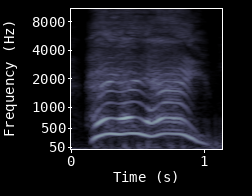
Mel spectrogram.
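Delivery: high, loud shout to stop a car; worker shouting. Retold or imitated. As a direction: yell at the speeding driver. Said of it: "and a guy goes".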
